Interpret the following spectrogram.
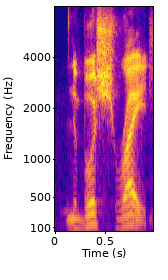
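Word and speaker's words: N'Bushe Wright: know who it is hello Karen Jensen hematologist nush wri is how you pronounce her name if I'm not mistaken whatever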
